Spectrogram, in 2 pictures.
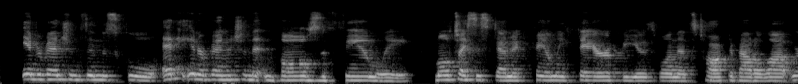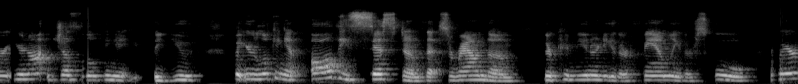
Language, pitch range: English, 180-225 Hz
